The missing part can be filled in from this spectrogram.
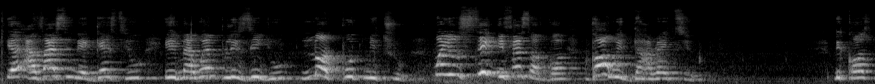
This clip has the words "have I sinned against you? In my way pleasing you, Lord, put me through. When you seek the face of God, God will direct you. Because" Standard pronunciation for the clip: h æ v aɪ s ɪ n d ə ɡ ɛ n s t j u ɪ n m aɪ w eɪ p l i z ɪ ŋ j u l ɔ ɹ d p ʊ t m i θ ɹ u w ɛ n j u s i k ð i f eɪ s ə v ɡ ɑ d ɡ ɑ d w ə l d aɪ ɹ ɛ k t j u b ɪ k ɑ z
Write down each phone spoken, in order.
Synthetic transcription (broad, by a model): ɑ v aɪ s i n ə ɡ ɛ n s t j u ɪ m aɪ w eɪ p l i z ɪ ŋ j u l ɔ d p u t m i t ɹ u w ɛ n j u s i k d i f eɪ s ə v ɡ ɑ d ɡ ɑ d w ə l d aɪ ɹ ɛ k t j u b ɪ k ɑ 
